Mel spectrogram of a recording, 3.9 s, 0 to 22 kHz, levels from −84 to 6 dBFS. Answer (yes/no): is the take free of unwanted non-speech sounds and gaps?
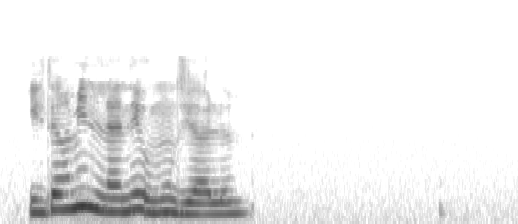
yes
